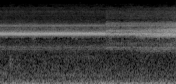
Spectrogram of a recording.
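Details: Cicadas calling from an olive tree on a warm evening as the sun goes down: a loud, steady, unbroken high-pitched drone that holds without pause and swells slightly near the end.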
